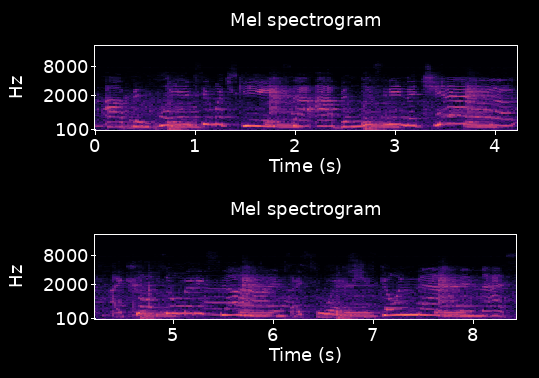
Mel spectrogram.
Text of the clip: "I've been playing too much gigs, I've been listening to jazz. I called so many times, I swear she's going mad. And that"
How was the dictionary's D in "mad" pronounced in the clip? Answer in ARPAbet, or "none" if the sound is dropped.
none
